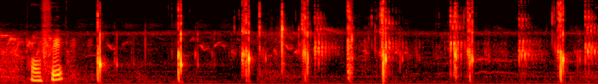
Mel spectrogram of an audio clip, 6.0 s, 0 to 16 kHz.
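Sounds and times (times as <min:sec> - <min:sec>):
speech: 0:00.3 - 0:00.8
person making sharp mouth clicks while approaching gorillas: 0:01.8 - 0:05.9.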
